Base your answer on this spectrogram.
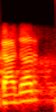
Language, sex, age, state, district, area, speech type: Nepali, male, 18-30, West Bengal, Alipurduar, urban, conversation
